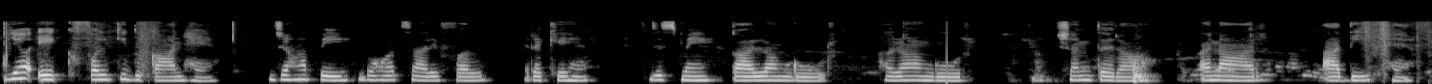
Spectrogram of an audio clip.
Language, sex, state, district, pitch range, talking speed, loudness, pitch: Hindi, female, Bihar, Jamui, 185-210 Hz, 90 wpm, -18 LUFS, 190 Hz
